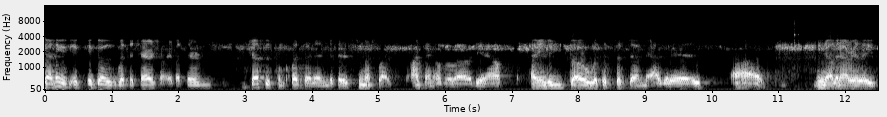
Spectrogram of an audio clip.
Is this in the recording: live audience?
no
